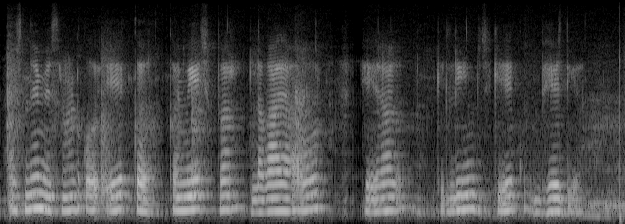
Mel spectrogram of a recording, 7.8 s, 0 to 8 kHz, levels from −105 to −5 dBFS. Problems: background sounds at intervals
